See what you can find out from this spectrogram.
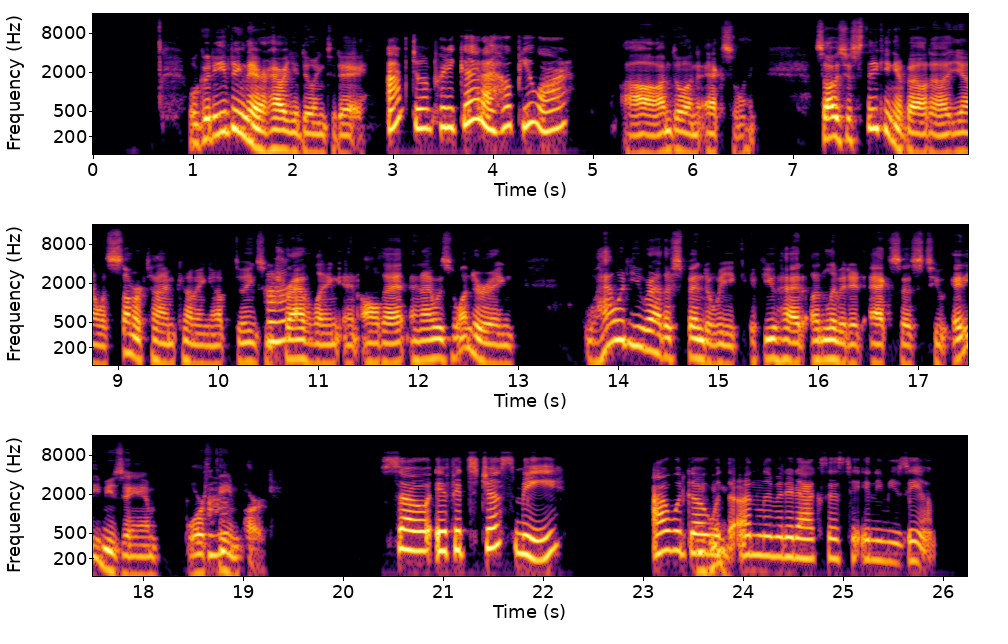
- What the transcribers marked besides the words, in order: other background noise; tapping
- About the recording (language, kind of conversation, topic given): English, unstructured, How would you spend a week with unlimited parks and museums access?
